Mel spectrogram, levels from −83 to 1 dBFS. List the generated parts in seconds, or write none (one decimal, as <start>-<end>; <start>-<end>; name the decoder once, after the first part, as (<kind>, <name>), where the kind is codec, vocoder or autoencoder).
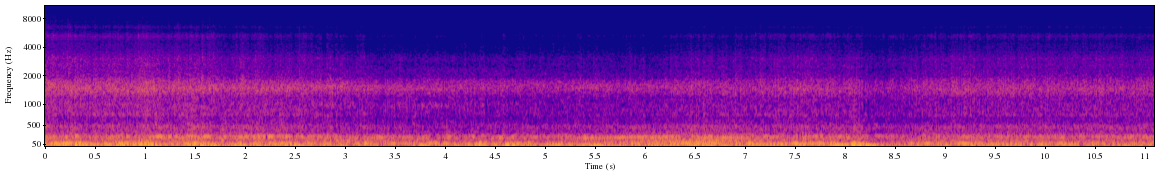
2.7-5.4 (vocoder, Vocos); 7.3-9.3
